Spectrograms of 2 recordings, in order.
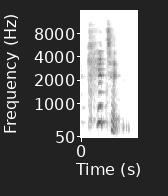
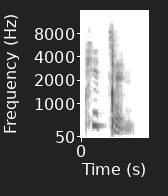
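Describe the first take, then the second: First: Said in the usual way. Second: KITTEN split into two separate beats, kit, ten; clapped syllables. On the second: Shown as a demonstration. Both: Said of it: "clap it".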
